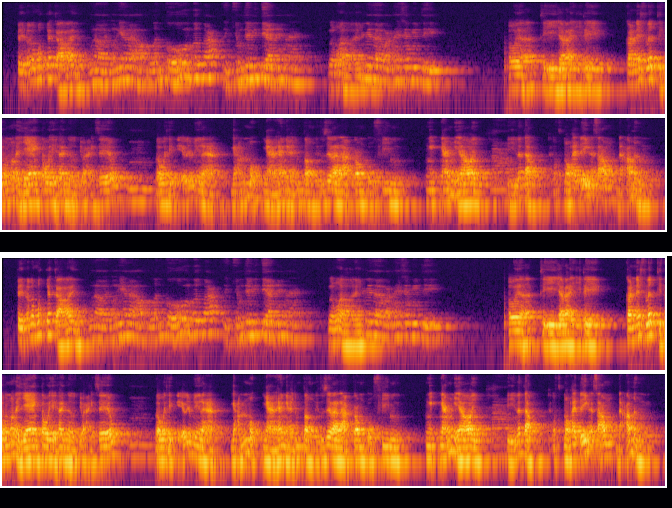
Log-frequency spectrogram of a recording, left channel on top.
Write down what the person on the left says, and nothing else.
đúng rồi. Có nghĩa là họ vẫn cố vớt vát để kiếm thêm ít tiền đấy mà.
Thế bây giờ bạn hay xem phim gì?
Ừ,
ừ,
à,
à.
